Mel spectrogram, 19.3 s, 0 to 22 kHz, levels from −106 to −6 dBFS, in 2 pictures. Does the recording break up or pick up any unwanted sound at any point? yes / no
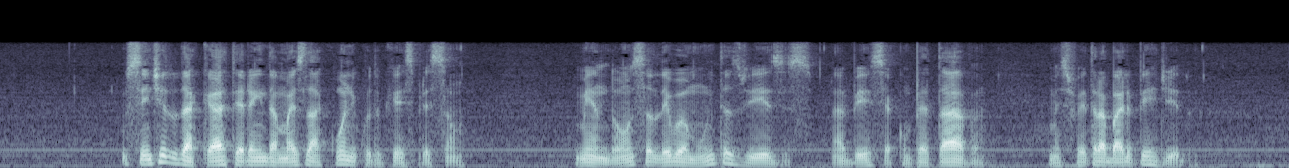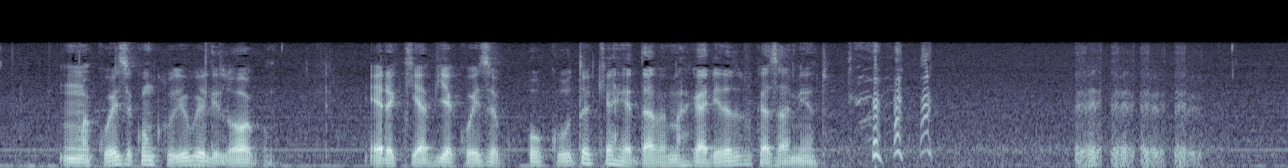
yes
